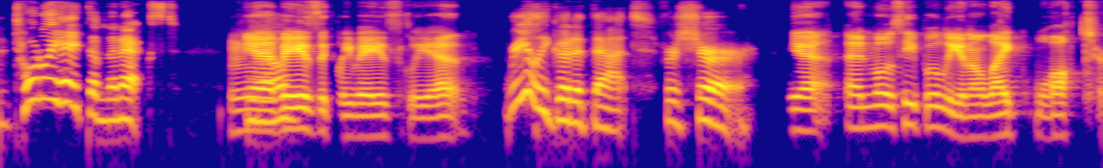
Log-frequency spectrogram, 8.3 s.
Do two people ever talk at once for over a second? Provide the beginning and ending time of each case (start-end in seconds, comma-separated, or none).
none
